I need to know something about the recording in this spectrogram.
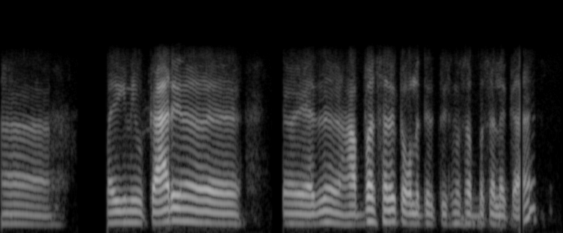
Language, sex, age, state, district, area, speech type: Kannada, male, 18-30, Karnataka, Bidar, urban, conversation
